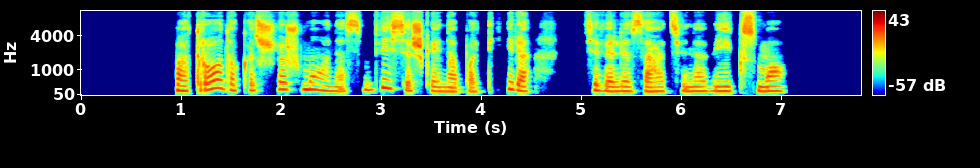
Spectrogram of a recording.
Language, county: Lithuanian, Vilnius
